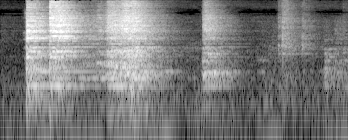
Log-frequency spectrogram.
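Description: Metal cooking pots clank and scrape as they are set down on a stove to boil eggs and rice, a few sharp bursts of clatter close by with short pauses between them.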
